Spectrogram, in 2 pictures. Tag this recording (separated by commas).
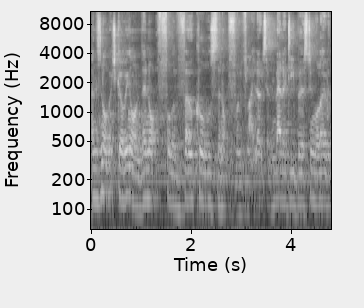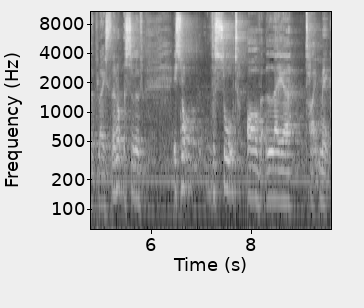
Speech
